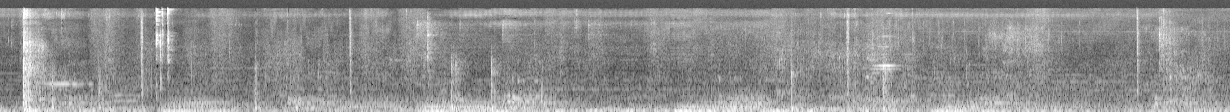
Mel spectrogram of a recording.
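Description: A door handle rattles and a door swings open.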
